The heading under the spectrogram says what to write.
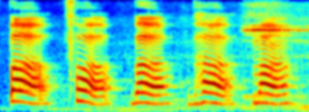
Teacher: प वर्ग का उच्चारण स्थान दोस्तों ओष्ठ होता है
